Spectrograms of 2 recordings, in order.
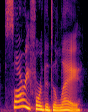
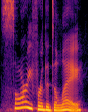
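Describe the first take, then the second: No difference in how they are said.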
